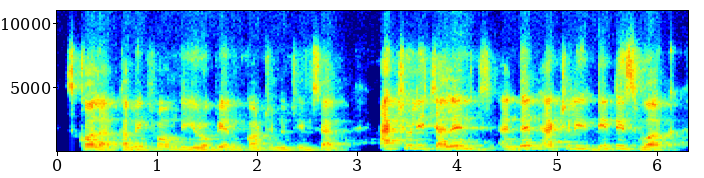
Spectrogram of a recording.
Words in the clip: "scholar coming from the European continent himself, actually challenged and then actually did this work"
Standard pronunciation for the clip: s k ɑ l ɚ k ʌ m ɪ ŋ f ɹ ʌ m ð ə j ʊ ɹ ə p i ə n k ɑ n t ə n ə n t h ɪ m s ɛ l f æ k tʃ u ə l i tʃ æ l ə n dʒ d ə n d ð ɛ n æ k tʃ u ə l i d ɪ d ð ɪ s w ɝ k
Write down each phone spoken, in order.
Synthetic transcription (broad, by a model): s k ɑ l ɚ k ʌ m ɪ ŋ f ɹ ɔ m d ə j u ɹ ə p i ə n k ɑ n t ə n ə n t h ɪ m s ɛ l f æ k tʃ u ə l i tʃ æ l ə n dʒ d ə n d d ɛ n æ k tʃ u ə l i d ɪ d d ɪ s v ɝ k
